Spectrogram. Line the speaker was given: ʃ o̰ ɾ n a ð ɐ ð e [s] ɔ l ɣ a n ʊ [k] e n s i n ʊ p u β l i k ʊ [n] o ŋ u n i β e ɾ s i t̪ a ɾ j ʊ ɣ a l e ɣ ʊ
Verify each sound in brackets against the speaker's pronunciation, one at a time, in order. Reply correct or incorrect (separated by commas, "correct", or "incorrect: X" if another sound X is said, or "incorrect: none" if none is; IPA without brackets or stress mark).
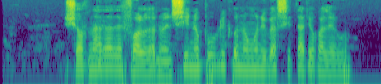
incorrect: f, incorrect: none, correct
